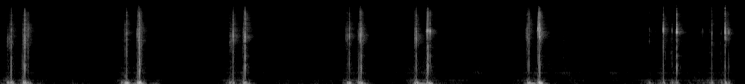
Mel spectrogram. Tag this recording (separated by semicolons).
press; switch; torch; click; button; off; unpress; flashlight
